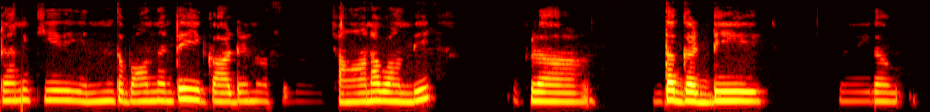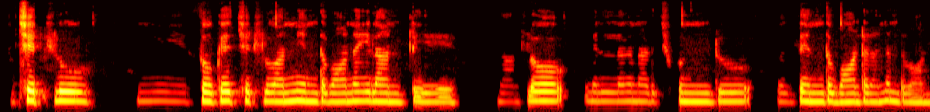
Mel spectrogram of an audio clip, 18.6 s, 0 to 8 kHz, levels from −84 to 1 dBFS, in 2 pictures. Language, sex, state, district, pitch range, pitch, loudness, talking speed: Telugu, female, Andhra Pradesh, Anantapur, 195-210 Hz, 200 Hz, -23 LUFS, 85 wpm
